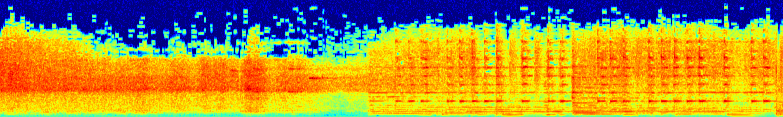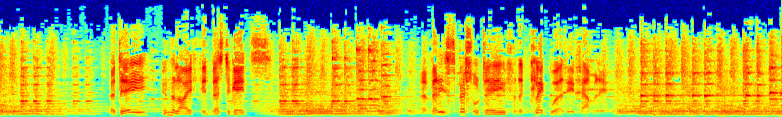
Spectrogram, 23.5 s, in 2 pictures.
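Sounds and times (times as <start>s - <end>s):
train arriving: 0.0s - 23.4s
bright musical passage with sustained notes: 5.5s - 19.1s, 20.0s - 23.4s
speech: 13.6s - 15.8s, 18.3s - 21.0s.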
